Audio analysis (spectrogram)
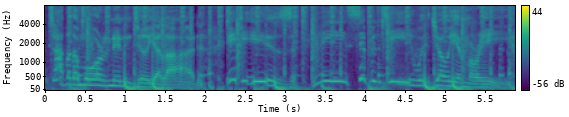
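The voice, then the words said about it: Attempted Irish accent. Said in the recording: “I'm not good at that ... well, not a good imitation, but I try to do a good imitation ... the Irish”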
